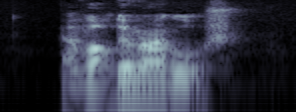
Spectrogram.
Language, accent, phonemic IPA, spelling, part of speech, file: French, France, /a.vwaʁ dø mɛ̃ ɡoʃ/, avoir deux mains gauches, verb, LL-Q150 (fra)-avoir deux mains gauches.wav
- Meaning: to be all thumbs, to be very clumsy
